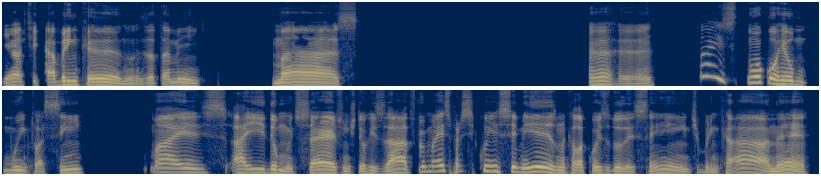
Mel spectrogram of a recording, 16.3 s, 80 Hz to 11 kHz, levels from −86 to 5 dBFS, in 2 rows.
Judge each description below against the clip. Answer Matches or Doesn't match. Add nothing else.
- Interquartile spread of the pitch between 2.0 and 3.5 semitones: Doesn't match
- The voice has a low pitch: Matches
